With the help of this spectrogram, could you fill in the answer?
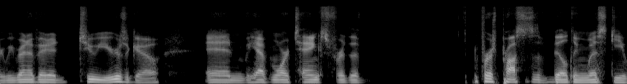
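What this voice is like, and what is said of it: American Midwestern accent. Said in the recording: “I open up my mouth this Midwestern accent”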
